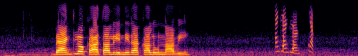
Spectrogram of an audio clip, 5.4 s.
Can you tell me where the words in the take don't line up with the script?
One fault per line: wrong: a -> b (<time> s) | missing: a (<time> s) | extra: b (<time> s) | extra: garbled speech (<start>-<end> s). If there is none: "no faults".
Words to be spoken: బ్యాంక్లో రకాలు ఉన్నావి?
extra: ఖాతాలు ఎన్ని (1.2 s)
